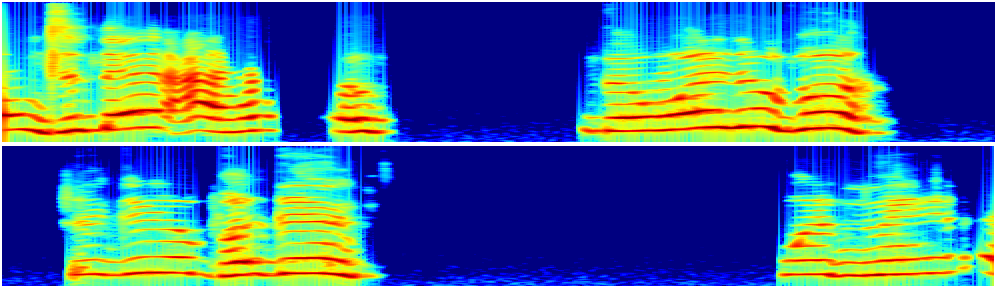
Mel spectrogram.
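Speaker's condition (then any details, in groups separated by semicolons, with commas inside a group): Cerebral palsy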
